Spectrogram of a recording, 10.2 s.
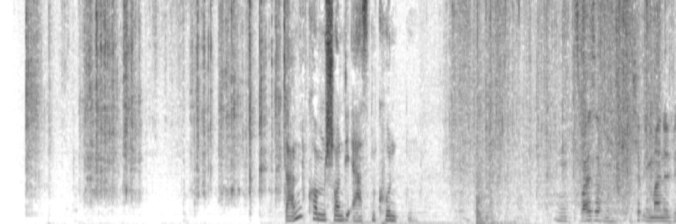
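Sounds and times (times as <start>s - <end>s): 
coins clattering in a metal tray of a cash register: 0.2s - 4.8s
speech: 4.2s - 6.3s, 8.7s - 10.1s.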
